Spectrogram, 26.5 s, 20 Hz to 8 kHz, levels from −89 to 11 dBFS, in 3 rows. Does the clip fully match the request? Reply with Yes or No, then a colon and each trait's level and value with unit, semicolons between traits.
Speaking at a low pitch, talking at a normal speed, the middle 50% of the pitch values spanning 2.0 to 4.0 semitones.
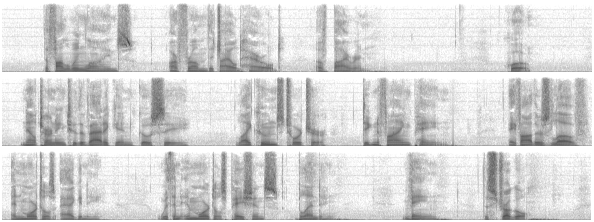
No: low, 100 Hz; slow, 80 wpm; narrow, 2.6 semitones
